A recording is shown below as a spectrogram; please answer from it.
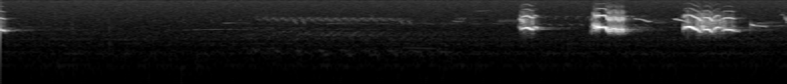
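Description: A Mountain bluebird gives three short, soft warbled phrases in quick succession after a long quiet stretch, each burry and mid-high in pitch.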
